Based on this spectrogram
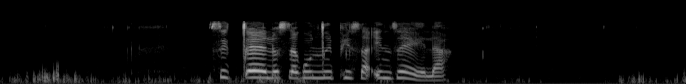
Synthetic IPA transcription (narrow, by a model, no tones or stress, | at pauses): siǀɛlɔsek̬uŋ͡ǀipʰisa̰ʔind͡zʱɛːla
